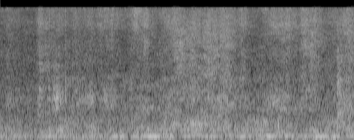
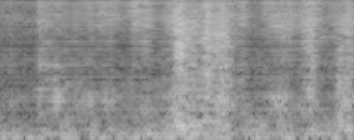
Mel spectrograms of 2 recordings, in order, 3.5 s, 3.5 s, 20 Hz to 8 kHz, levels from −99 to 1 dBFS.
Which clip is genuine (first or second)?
first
